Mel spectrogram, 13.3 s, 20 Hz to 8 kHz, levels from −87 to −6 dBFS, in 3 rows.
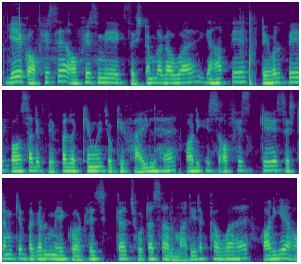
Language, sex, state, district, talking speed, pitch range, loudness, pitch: Hindi, male, Jharkhand, Sahebganj, 200 wpm, 130-155 Hz, -26 LUFS, 140 Hz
